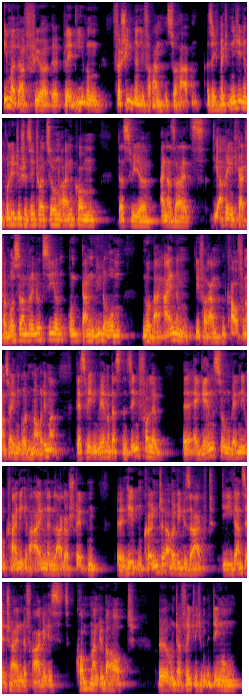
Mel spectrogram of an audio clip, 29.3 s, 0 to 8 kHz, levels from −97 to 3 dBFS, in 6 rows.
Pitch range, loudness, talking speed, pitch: 85-105 Hz, -22 LUFS, 140 wpm, 95 Hz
